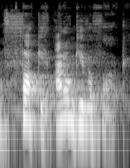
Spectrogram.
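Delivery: loud fed-up swearing; angry outburst. Retold or imitated. Giving up on the video visit, loud and fed up. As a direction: blow up and quit. Slams laptop, quits call.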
